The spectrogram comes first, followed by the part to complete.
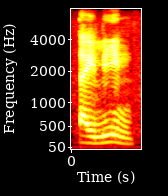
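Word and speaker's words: ptyalin: का नाम क्या है य प टाइलिन प इसका साइलेंट होता है ठीक है क्या कर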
